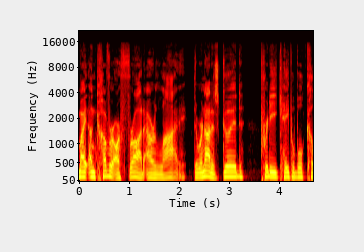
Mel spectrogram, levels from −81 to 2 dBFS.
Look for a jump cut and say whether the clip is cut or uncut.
cut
